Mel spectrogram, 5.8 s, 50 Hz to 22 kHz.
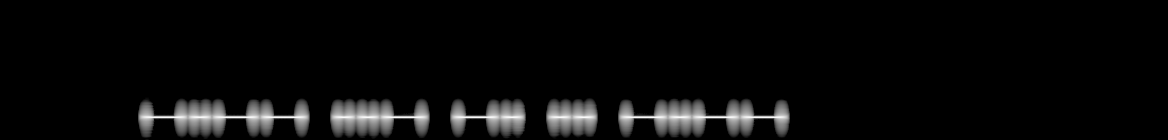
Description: Morse code, heard as a keyed tone, about 20 wpm, 700 Hz. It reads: YUNIY
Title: Code Groups - 5 Letters - 20wpm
